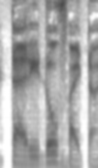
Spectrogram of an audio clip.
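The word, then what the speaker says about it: Pteridophyta: है उसका नाम है टेरिडोफाइटा यहां पर पी साइलेंट है टेरिडोफाइटा टेरिडोफाइटा क्लियर तो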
